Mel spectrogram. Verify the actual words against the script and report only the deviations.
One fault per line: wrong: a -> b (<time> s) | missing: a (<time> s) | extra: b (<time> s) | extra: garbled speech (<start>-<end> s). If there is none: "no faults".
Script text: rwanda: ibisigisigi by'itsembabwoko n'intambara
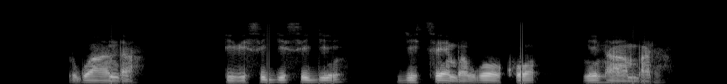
no faults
